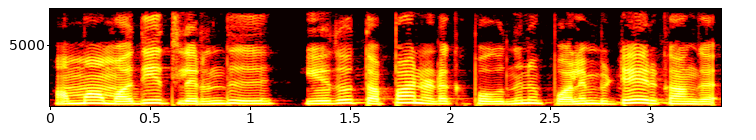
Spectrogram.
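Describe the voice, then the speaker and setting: A woman's voice: fairly high pitch, fast talker, no echo, clean studio sound, pitched above the performer's own voice, natural voice. A woman voicing a cheerful household helper who coaxes the heroine affectionately. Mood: coaxing.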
